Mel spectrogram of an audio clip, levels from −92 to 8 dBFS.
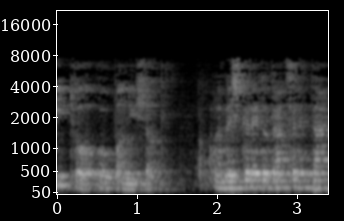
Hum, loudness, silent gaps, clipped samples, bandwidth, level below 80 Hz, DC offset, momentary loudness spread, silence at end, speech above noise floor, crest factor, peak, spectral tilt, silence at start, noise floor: none; -30 LUFS; none; under 0.1%; 7.6 kHz; -70 dBFS; under 0.1%; 13 LU; 0 s; 21 dB; 16 dB; -14 dBFS; -5 dB/octave; 0 s; -51 dBFS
